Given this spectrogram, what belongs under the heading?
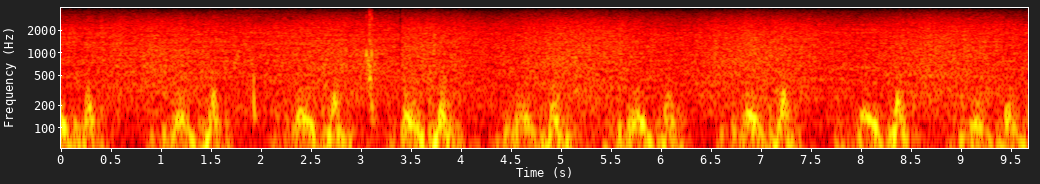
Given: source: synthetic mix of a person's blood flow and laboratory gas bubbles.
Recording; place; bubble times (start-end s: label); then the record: Doppler ultrasound of blood flow; precordium
1.72-1.80 s: bubbles
1.88-1.98 s: bubbles
3.02-3.18 s: bubbles
From the record:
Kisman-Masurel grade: 123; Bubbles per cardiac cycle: 1 to 2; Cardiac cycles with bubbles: 10 to 50%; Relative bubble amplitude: loud (0.450 to 0.775); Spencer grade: 2 (many but less than half of the cardiac periods contain bubble signals, singularly or in groups); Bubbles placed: only in the low amplitude regions of the cardiac cycle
